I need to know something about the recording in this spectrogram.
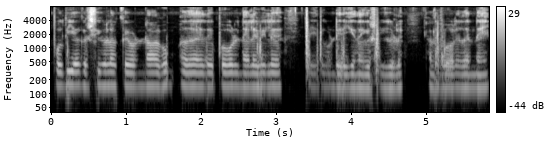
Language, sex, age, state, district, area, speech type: Malayalam, male, 60+, Kerala, Idukki, rural, spontaneous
